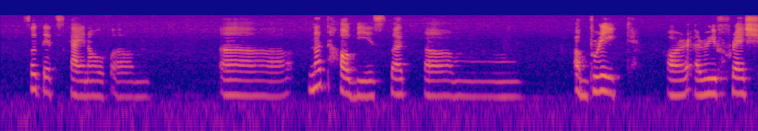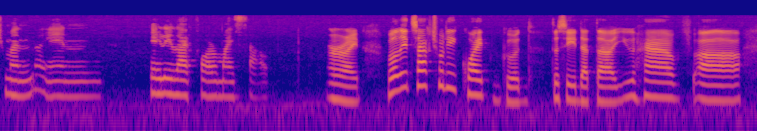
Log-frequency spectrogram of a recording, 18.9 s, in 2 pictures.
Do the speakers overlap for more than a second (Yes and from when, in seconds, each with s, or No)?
No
